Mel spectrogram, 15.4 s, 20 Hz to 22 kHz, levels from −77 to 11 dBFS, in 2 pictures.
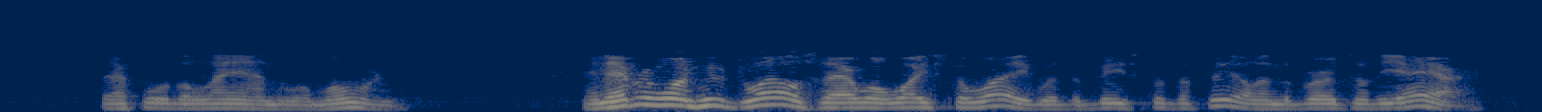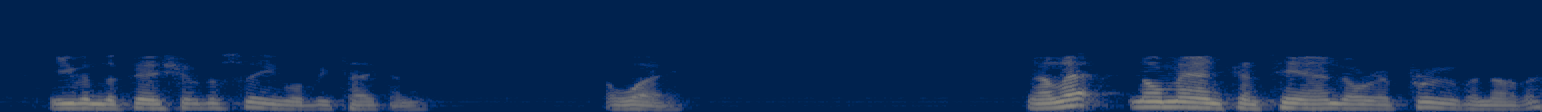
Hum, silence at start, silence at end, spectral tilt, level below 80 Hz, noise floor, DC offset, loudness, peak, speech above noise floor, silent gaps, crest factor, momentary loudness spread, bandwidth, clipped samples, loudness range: none; 0.5 s; 0 s; -7 dB/octave; -72 dBFS; -73 dBFS; under 0.1%; -33 LUFS; -12 dBFS; 41 dB; none; 22 dB; 13 LU; 4 kHz; under 0.1%; 12 LU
